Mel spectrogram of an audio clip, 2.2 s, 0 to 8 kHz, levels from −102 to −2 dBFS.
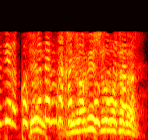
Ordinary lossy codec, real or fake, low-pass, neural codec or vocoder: AAC, 16 kbps; real; 7.2 kHz; none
